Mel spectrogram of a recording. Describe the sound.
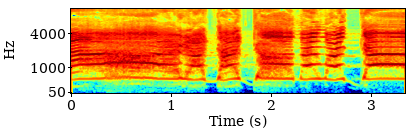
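A child screams loudly and shrilly in a tantrum after being refused a pack of gum, one long sustained wail breaking into several short gasping bursts before rising again, piercing with no talking.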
